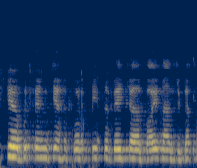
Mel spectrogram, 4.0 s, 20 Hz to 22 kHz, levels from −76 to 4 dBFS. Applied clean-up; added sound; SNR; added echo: neural mask model DeepFilterNet 3.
